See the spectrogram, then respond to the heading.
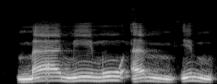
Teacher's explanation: Kemudian mim dua bibir nempel dan disertai dengan gunnah yang keluar dari al-khayshum.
